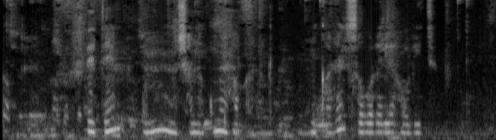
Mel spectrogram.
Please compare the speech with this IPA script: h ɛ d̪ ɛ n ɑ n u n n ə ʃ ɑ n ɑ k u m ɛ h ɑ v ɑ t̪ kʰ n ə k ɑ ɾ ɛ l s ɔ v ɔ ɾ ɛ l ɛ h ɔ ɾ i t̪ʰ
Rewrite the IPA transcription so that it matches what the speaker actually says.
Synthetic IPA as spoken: f ɛ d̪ ɛ n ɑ n u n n ə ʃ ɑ n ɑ k u m ɛ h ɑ v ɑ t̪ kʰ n ə k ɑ ɾ ɛ l s ɔ v ɔ ɾ ɛ l ɛ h ɔ ɾ i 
